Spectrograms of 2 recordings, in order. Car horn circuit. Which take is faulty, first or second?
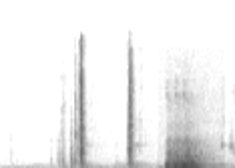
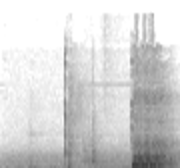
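first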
